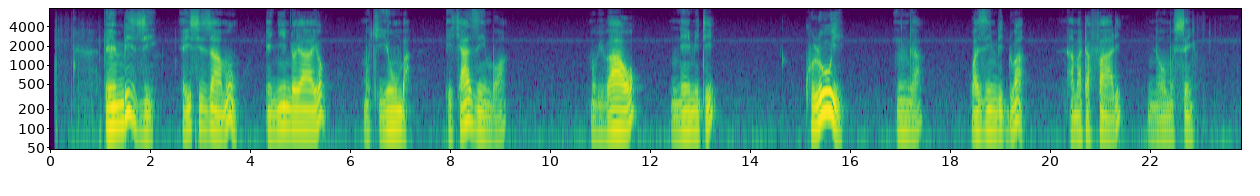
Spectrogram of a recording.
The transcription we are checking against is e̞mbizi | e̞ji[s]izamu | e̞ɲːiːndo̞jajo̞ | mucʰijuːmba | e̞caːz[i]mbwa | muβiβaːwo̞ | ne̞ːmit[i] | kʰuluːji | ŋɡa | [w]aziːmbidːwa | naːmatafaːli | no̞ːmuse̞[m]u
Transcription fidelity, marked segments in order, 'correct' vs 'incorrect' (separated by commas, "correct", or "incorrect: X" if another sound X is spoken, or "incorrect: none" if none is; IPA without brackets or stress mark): correct, incorrect: iː, correct, correct, incorrect: ɲ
